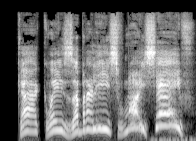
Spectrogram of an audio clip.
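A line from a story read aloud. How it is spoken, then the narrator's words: Shrieking. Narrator (Russian): визжала Беллатриса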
